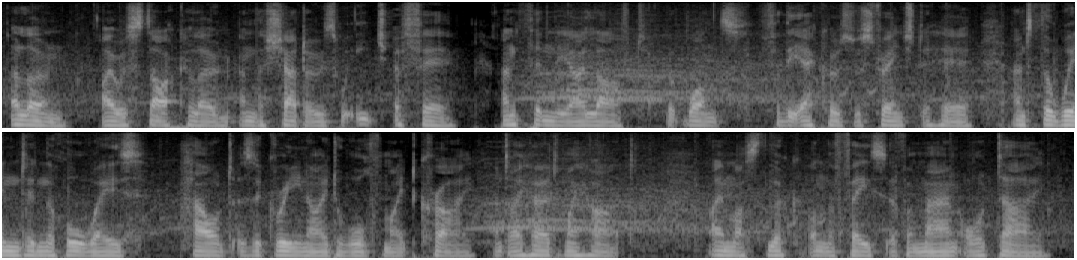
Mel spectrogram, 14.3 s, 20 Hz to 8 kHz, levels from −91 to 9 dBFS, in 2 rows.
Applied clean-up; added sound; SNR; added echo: none; Crowd; 16 dB; none.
